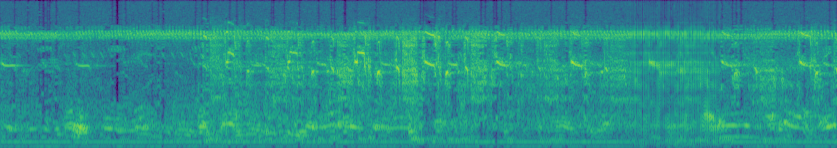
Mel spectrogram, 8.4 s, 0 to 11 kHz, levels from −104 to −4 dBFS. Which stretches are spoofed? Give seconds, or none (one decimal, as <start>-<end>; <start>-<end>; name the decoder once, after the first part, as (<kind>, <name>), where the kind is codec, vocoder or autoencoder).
6.3-7.2 (vocoder, BigVGAN v2)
